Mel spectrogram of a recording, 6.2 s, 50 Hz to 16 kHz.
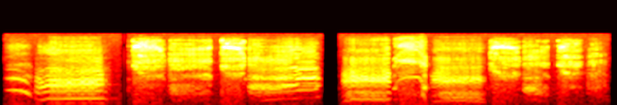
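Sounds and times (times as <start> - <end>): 
donkey: 0.4 - 6.1.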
